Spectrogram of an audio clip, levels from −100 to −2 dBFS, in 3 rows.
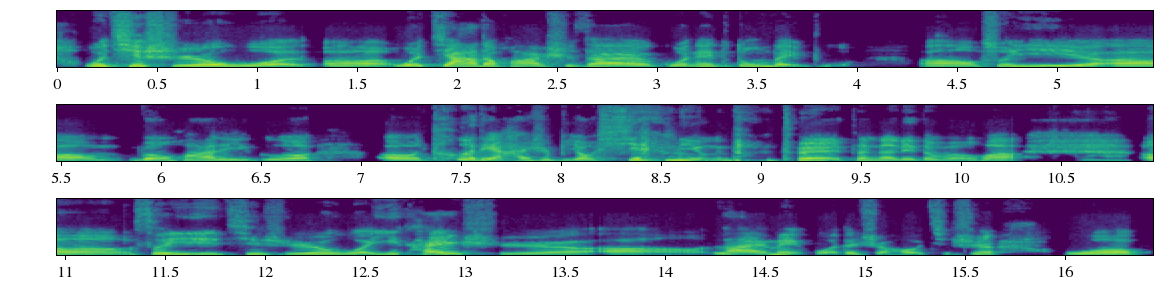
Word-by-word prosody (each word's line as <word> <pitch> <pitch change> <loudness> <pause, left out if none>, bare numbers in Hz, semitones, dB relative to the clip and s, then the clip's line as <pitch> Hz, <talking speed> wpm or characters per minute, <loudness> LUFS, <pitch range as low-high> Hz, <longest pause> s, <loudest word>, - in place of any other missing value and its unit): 我 200 - +5
其 270 +9 +3
实 245 -4 +4
我 180 - +5 0.2
呃， 160 -3 +2
我 170 -2 +4
家 240 +10 +5
的 240 -3 +4
话 180 -6 0
是 200 +1 -7
在 175 -4 +4
国 155 -2 -2
内 205 +3 -1
的 - - -9
东 215 +2 -2
北 - - +1
部， - - -19 0.3
啊， 150 -1 +1
所 195 +2 -4
以， 180 -4 +1
呃， 155 -1 +3 0.2
文 180 +1 +1
化 265 -6 -1
的 200 - -4
一 185 0 -7
个， 195 -1 -2 0.3
呃， 170 -1 +2
特 - - -1
点 - - +1
还 180 - -4
是 280 - -6
比 - - -12
较 - - 0
鲜 255 - -1
明 225 - 0
的， 230 - -2 0.3
对， 190 -3 +4
在 195 - -1
那 180 0 -1
里 180 0 -2
的 160 -2 -5
文 150 - -7
化。 - - -1 0.6
呃， 170 -2 +1
所 225 +2 -2
以 220 -4 -1
其 230 +3 -5
实 225 -2 -1
我 170 -10 0
一 275 - -4
开 280 +4 +2
始， 155 - -7
呃， 145 +1 -1 0.3
来 150 0 +1
美 200 0 -1
国 - - -5
的 180 +1 -4
时 - - -6
候， 145 - -4
其 175 - -16
实 205 +1 -4 0.3
我， 165 -3 +3
185 Hz, 225 characters per minute, -22 LUFS, 165-225 Hz, 0.6 s, 我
